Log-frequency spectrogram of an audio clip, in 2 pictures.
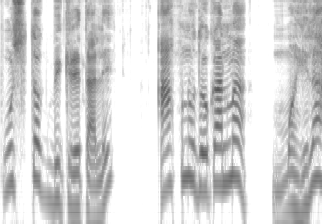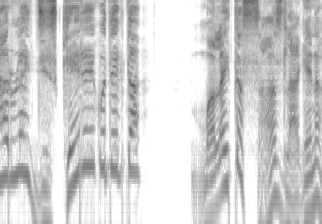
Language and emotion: Nepali, disgusted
